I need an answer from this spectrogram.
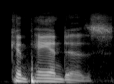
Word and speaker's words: Compandas: Compandas.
